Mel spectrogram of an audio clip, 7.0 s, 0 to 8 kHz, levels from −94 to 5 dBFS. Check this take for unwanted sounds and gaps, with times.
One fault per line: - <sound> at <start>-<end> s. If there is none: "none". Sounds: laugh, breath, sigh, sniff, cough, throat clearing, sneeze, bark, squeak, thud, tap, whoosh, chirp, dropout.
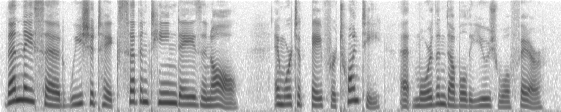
- dropout at 3.8-3.9 s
